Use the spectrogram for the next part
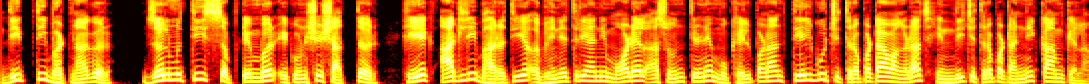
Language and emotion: Goan Konkani, neutral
